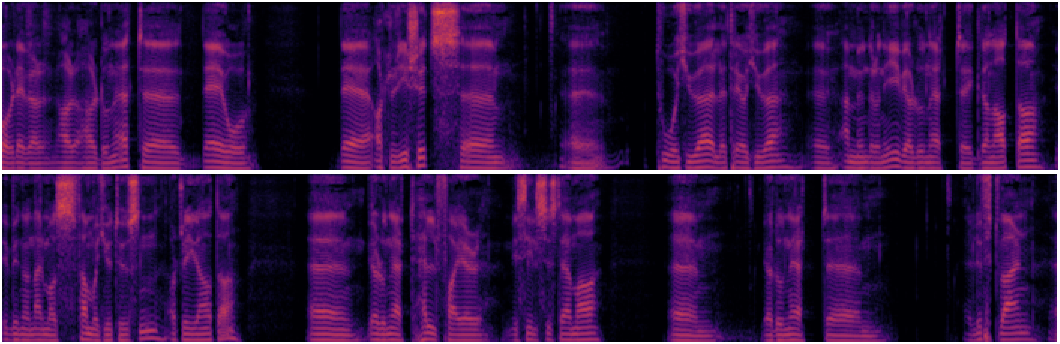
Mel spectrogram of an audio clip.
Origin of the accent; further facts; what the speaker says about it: Bjerkvik, Nordland, Norway; Jeg vokste opp i Nord-Norge. Eh, i Bjerkvik, like ved Narvik.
